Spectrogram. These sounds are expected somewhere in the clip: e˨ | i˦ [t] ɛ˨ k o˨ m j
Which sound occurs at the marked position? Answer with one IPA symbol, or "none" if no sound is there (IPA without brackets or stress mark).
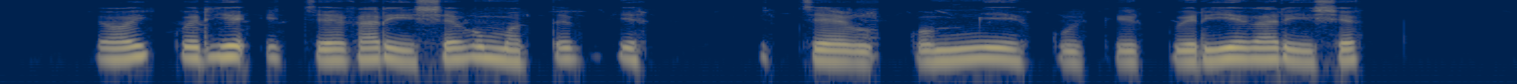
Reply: t͡ʃ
